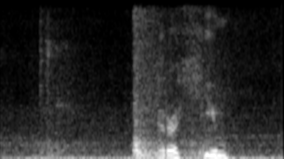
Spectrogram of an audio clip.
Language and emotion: Russian, neutral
